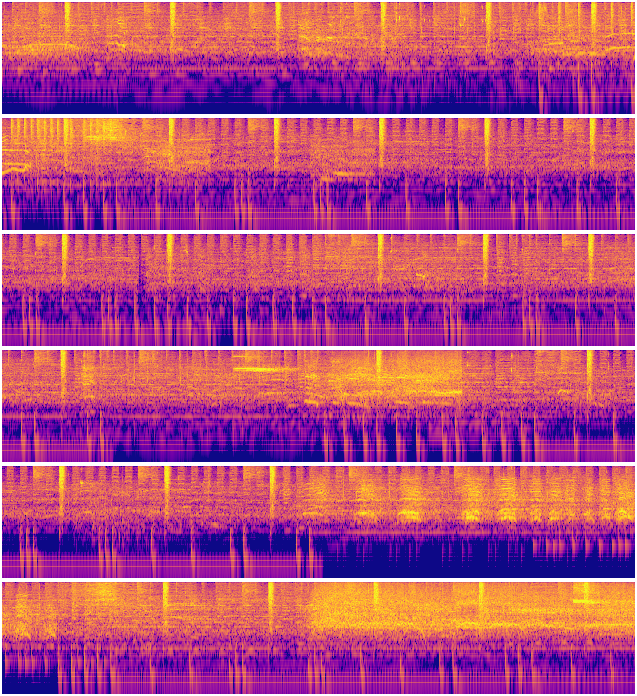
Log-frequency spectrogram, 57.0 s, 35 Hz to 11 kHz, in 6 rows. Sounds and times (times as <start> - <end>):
Inside, large room or hall: 0.0 - 56.9
Music: 0.0 - 56.9.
